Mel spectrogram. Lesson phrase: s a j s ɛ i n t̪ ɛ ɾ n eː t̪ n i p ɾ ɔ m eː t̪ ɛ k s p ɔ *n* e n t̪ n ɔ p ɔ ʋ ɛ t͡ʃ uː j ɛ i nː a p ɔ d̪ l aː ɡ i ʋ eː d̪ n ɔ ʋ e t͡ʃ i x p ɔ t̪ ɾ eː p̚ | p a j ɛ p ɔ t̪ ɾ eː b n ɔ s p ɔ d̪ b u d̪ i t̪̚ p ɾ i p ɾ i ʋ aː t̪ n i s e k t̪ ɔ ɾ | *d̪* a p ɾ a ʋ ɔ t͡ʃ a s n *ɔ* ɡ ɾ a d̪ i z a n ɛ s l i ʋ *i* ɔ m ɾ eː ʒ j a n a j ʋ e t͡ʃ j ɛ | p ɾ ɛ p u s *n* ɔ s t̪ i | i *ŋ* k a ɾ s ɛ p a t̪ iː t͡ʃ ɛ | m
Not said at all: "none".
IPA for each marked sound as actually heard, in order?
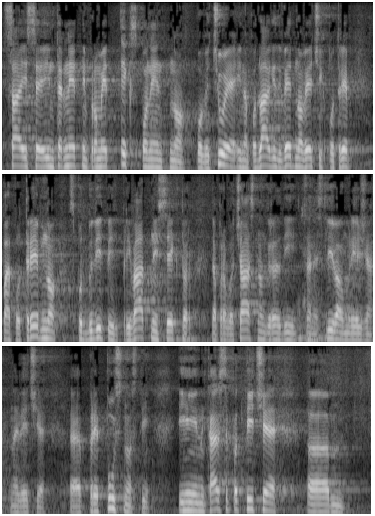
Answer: n, d̪, ɔ, a, n, n

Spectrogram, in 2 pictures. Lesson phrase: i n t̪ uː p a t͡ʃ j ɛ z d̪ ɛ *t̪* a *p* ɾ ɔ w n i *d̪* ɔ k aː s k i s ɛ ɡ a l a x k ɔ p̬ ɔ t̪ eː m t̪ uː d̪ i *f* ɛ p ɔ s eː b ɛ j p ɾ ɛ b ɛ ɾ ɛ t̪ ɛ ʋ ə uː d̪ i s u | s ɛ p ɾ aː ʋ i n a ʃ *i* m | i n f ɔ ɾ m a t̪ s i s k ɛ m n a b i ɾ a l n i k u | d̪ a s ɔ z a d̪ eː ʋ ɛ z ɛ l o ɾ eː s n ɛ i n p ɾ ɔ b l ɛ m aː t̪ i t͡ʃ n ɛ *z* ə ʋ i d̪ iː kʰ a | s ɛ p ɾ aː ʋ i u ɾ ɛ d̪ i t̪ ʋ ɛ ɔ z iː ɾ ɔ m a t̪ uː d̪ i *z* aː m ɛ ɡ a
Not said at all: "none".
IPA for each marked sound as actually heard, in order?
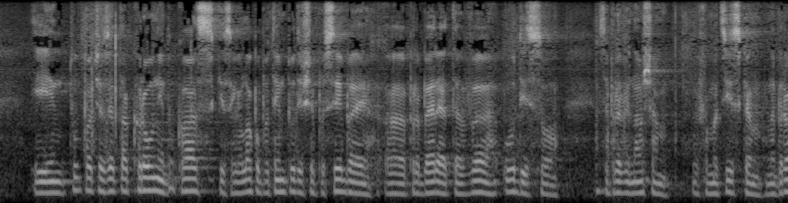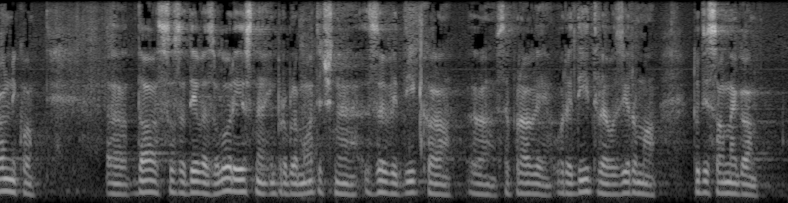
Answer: t̪, k, d̪, ʃ, ɛ, z, s

